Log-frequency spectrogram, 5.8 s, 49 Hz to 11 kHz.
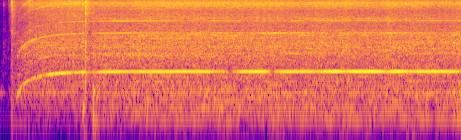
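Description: A Dyson DC50 Small Ball vacuum cleaner whirs up to a steady, close, high-pitched whine with a tonal motor hum while running over carpet, with a brief knock near the start.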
